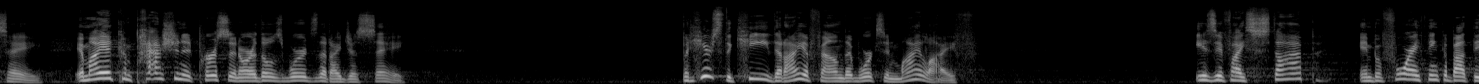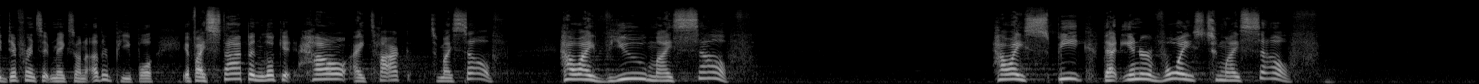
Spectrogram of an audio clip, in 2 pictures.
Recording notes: Recorded live at Beatitudes Church in Phoenix, AZ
